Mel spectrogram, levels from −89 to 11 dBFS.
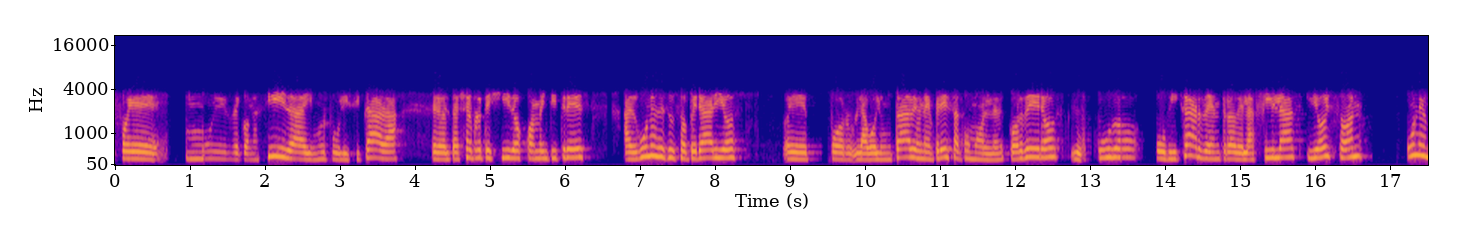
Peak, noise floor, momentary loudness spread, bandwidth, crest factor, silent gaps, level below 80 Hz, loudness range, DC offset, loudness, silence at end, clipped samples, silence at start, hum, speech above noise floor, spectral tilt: -2 dBFS; -67 dBFS; 10 LU; 3.9 kHz; 14 dB; none; -72 dBFS; 2 LU; under 0.1%; -17 LUFS; 0 s; under 0.1%; 0.1 s; none; 50 dB; -9.5 dB/octave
